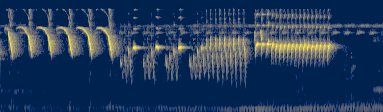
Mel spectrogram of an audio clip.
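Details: Waterslager canary song: a run of six rapid down-slurred whistles, then short clucking notes and a buzzy rolling passage, ending in a loud, fast, evenly pulsed water-like trill.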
